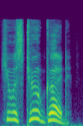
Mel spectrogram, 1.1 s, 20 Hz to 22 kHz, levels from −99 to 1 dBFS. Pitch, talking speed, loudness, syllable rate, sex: 200 Hz, 215 wpm, -15 LUFS, 4.4 syllables/s, male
